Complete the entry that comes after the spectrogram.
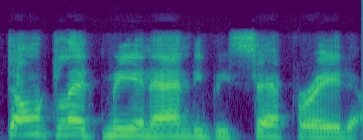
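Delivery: high, pleading mock prayer in a bad accent; Field McConnell. Praying not to be separated from Andy, badly imitated accent. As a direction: plead to God in a terrible put-on accent. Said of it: "for the terrible accent".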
